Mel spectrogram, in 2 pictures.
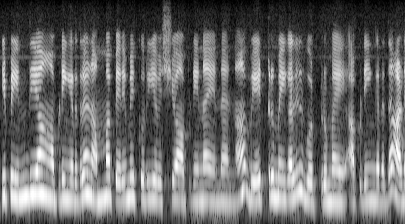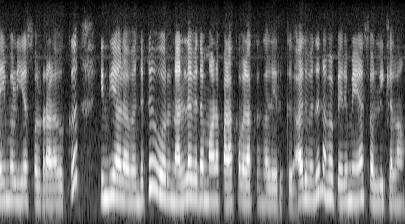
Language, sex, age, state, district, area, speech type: Tamil, female, 30-45, Tamil Nadu, Erode, rural, spontaneous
